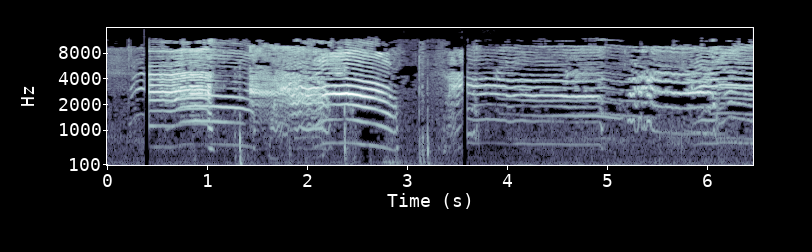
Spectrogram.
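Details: Loud, harsh cat meows, rising and falling in pitch, with a sharp click and a brief silence before a long, steadier drawn-out wail.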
